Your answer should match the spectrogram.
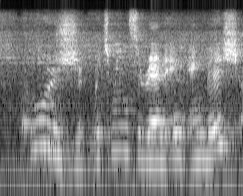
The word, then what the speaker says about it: rouge: So it is going to be pronounced as rapid, rapid, rapid, rapid. So the next word is red, which is rouge, rouge, rouge, which means red in English.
